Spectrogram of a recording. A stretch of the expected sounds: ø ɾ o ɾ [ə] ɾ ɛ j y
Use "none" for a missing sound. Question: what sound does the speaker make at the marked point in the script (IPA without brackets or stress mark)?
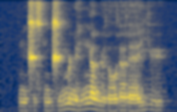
œ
